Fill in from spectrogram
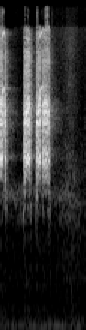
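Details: Teetar, the grey francolin, giving a hunting-lure call: a harsh clipped note, then a pair of loud rasping notes close together, fading into near silence.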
